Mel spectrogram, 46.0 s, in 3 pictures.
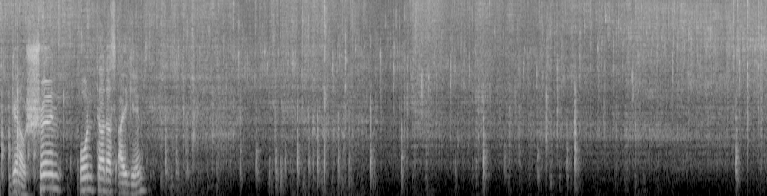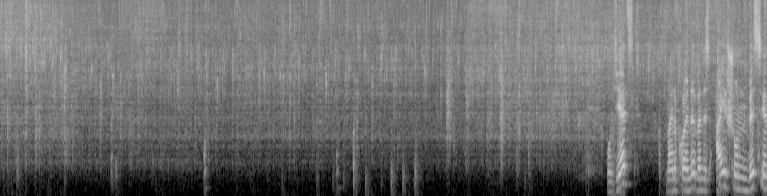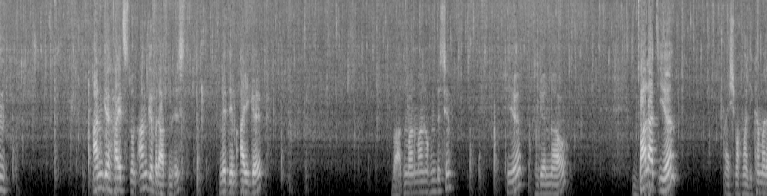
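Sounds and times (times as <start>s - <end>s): bacon and eggs sizzling in a pan: 0.0s - 46.0s
wooden spatula scraping a pan: 2.8s - 11.7s, 30.4s - 32.6s, 36.0s - 37.0s.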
